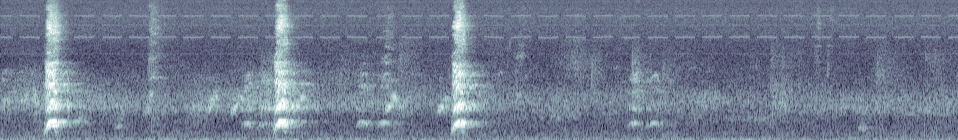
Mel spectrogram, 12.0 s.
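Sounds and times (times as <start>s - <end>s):
dog barking loud woofs: 0.6s - 1.0s, 2.6s - 6.1s, 7.8s - 8.4s
fainter answering dog barks: 2.6s - 6.2s.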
